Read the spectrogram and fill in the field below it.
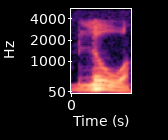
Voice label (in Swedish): "blaa", Swedish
